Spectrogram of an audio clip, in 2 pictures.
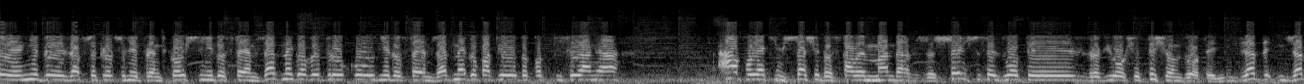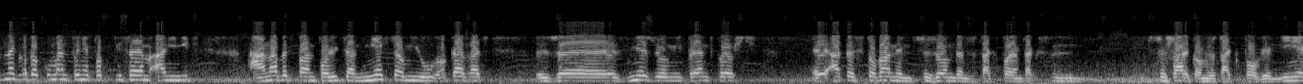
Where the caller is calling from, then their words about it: Łódź, Łódź Voivodeship, Poland; jestem z Łodzi.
